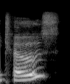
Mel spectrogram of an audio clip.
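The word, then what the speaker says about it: Tose: your grandfather leonard and um i hope i'm pronouncing the last name correctly toes perfect yes thank you leonard toes um he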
